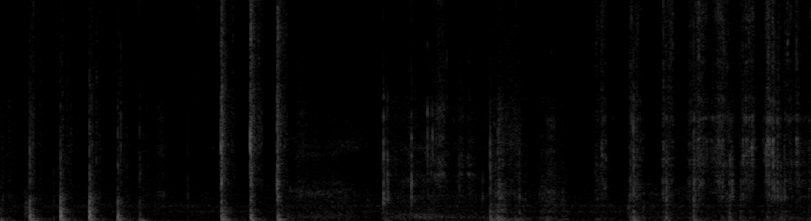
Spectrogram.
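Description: Faint, irregular taps and scratchy strokes of a short stiff paintbrush. It is dabbed out on a paper tissue, then dry-brushed across the ridged plastic of a model railway wagon, with quicker strokes near the end.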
